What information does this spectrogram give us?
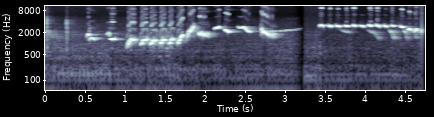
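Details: White-rumped shama lure song, meant to make another shama answer and sing busily: a fast run of short chirps at the start, then a rising series of clear whistled notes and long sliding whistles, ending in quick high rolling phrases.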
